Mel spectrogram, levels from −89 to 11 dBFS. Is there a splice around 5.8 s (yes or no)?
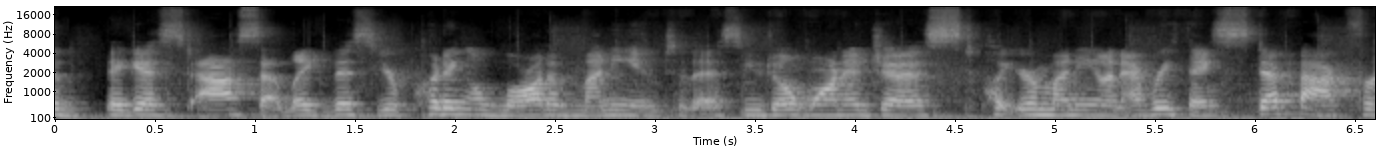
yes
